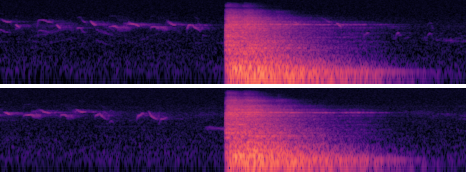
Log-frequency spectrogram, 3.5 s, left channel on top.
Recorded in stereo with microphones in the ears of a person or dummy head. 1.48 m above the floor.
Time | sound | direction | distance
1.7 | a door slam | 15° left (ahead or behind) | 2.0 m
